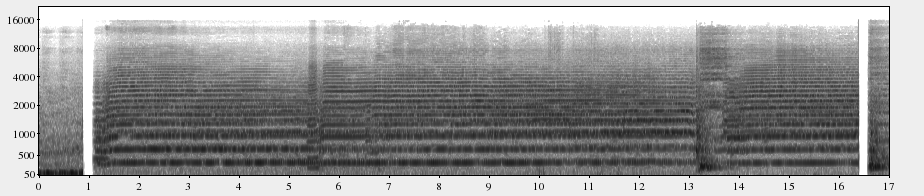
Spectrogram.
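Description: Kombu, Kerala's curved brass temple horns, sounding one long steady note together for about twelve seconds, with a brief noisy break near the end. It follows a second of bass-heavy music.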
